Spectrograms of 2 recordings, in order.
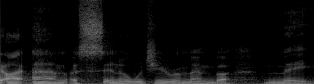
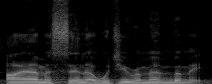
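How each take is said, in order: First: Hushed plea. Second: Said in the usual way. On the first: Retold or imitated.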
